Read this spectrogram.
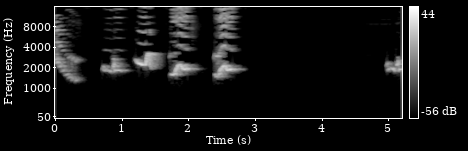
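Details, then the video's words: Five short warbling whistled phrases from an American robin, spaced about half a second apart, followed by two seconds of silence before one more phrase begins; quiet background. "American Robin Song! Call! Sound! Singing! - Mirlo Primavera Canto- Turdus Migratorius"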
